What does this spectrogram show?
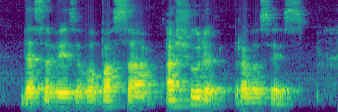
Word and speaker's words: hachura: Tem gente que fala rachura, eu prefiro Ashura. Eu pesquisei no Google, inclusive, coloquei lá no pronúncia de Ashura e disse que era Ashura e não rachura.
